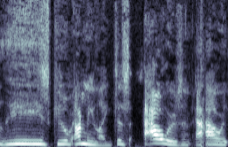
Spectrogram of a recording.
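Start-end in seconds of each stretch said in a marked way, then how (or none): 0.0-1.0 mock desperate begging, at wits' end. Retelling a prayer from a day of crying: retelling a desperate plea. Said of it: "I was like".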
